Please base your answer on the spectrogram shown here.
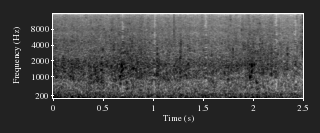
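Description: A small creek in the video game The Infected, water trickling steadily out of the ground with a soft, continuous gurgle, quiet and unbroken, without any voices.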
